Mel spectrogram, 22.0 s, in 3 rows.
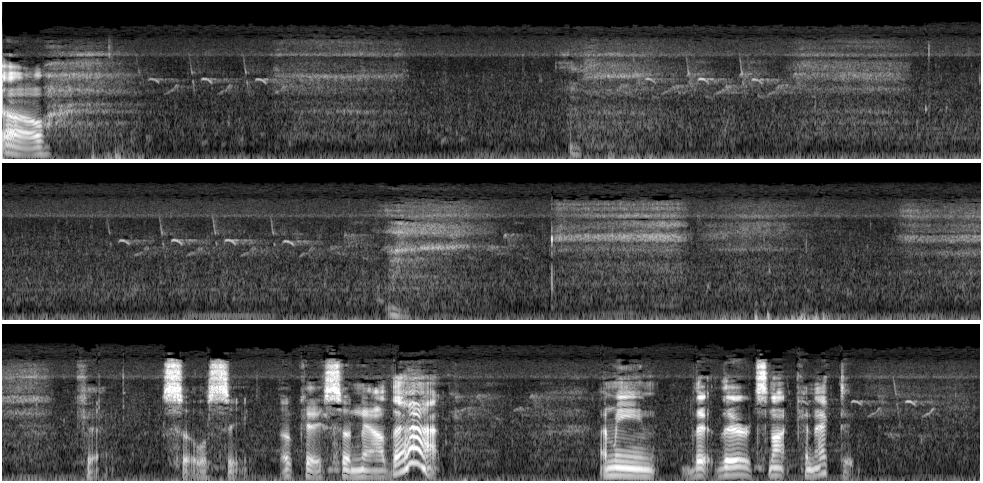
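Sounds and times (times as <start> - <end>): low background rumble: 0.0 - 22.0
bird chirping: 1.0 - 2.8, 4.3 - 6.8, 8.1 - 11.6, 18.0 - 19.2, 21.0 - 21.9.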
